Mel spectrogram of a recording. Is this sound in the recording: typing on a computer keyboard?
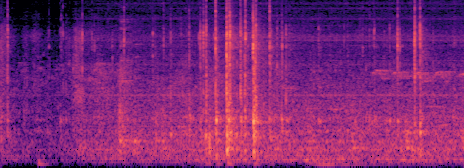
yes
